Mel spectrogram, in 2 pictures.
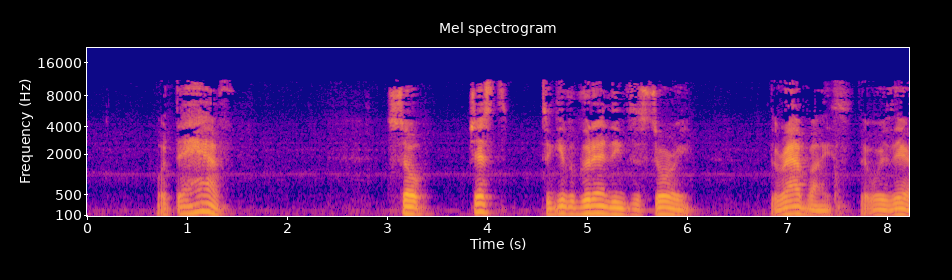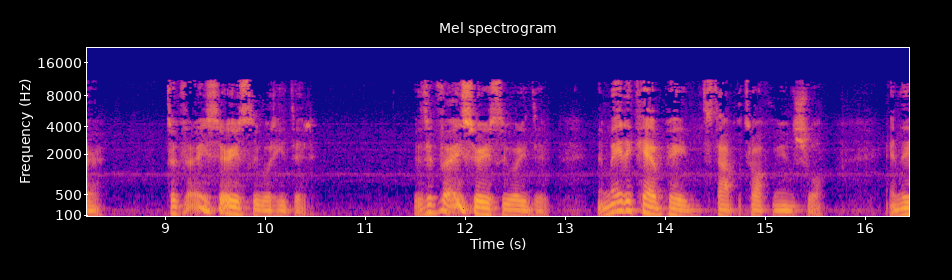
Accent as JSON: {"language": "English", "town": "Rochester", "region": "New York", "country": "United States", "tie": "born or raised there", "said": "I grew up in Rochester, New York"}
